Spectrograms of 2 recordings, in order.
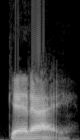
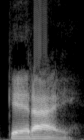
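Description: The two takes are said the same way.

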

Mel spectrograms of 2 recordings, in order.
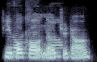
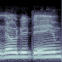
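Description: First: The name is said the Paris cathedral's way. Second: The name is said the college's way. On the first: It names the cathedral in Paris. "the thing in Paris is called Notre Dame" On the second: It names the American college. "The college people pronounce it Notre Dame"

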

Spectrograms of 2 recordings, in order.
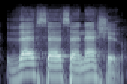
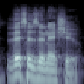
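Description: First: The short I vowels are replaced by an E sound. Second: The vowels are said with a short I sound. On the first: The speaker calls it wrong. "You'll say more" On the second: The speaker calls it right. "you won't be able to say the words"

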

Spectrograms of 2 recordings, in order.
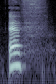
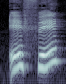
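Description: First: The letter is named with French pronunciation. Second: The letter is named with Spanish pronunciation. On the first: "que se convierte en F" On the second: "La letra F"

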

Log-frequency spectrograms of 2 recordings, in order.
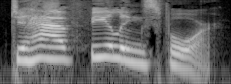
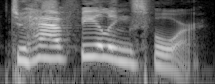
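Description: Both takes have the same delivery.

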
